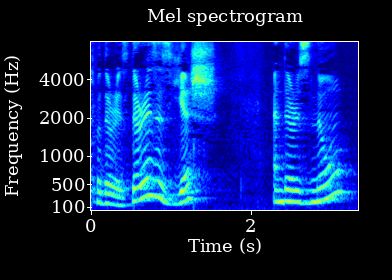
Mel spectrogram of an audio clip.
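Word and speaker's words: יש: There is yesh, and there is no, it's ein.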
